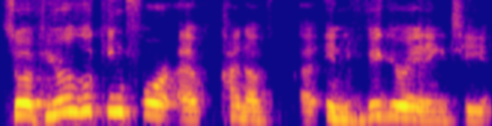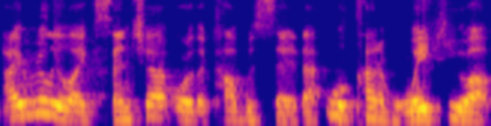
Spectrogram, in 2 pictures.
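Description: A man speaks with a high pitch at a moderate pace. His intonation is lively. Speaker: tea company founder. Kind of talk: online presentation. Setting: video call. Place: home room. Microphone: video call.

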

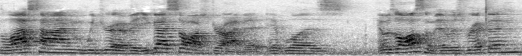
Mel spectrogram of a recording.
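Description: A man's voice comes through with light background noise and an audible echo from the room. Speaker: car hobbyist vlogger. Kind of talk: casual vlog chat. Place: garage. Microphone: camera far.

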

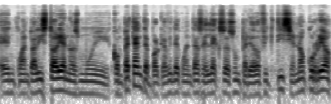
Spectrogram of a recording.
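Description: With ordinary pitch variation and a medium pitch, a man delivers his words fairly quickly. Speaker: political commentary youtuber. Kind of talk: recorded video commentary. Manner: fast.

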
